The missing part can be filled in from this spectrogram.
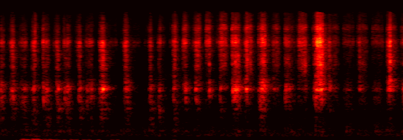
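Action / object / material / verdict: scrape / scratch-art paper sheet scratched with a wooden stylus / coated paper / none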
